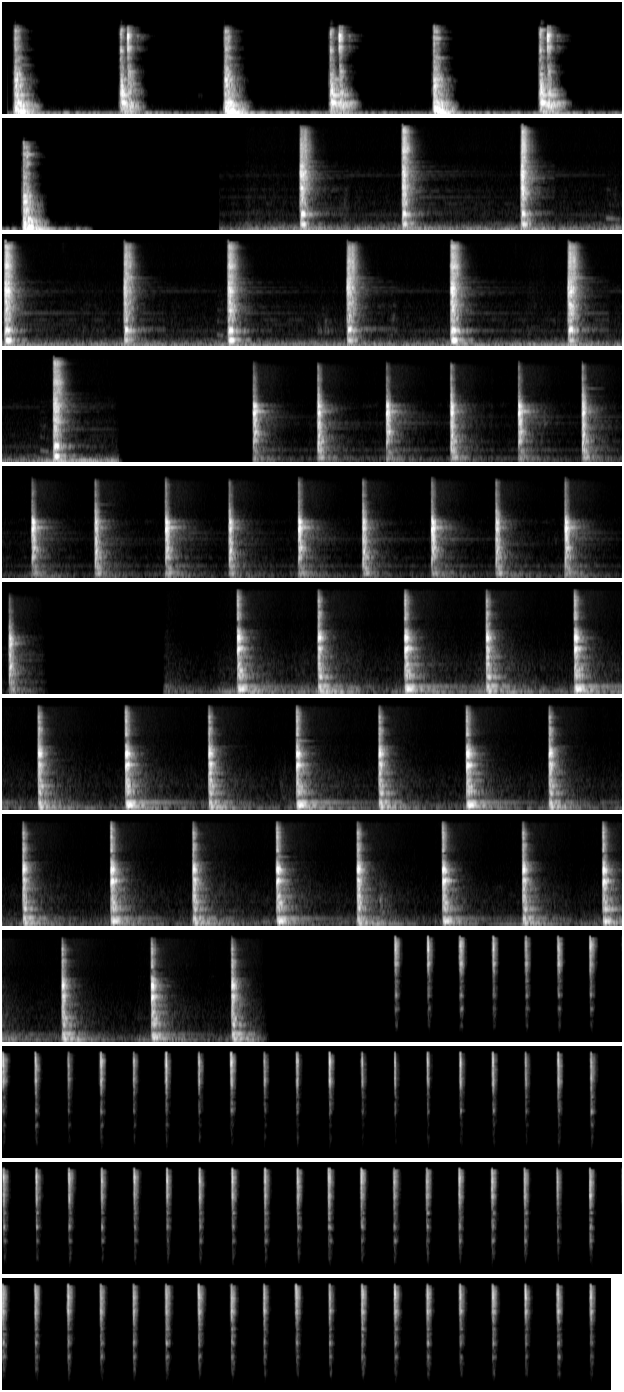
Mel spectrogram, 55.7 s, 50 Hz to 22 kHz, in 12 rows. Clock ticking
0:00.0 0:05.2, 0:06.4 0:14.8, 0:24.9 0:39.2, 0:40.1 0:55.7

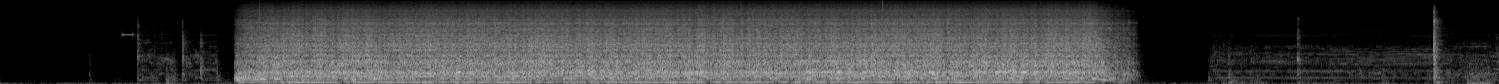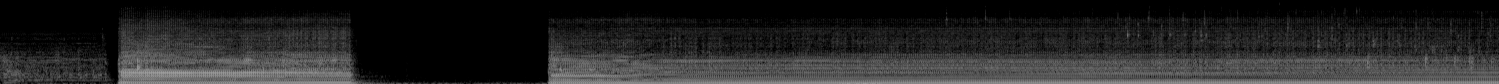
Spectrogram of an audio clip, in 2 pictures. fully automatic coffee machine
0:02.4 0:11.4, 0:16.2 0:18.6, 0:20.5 0:29.9

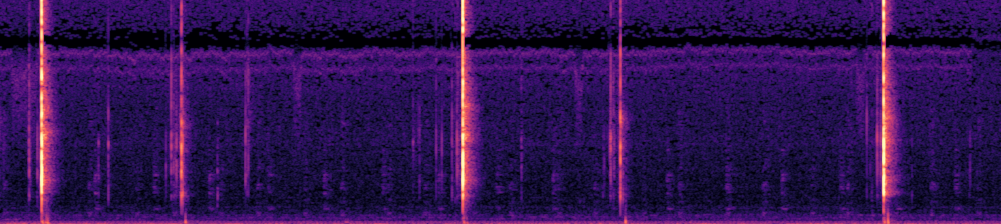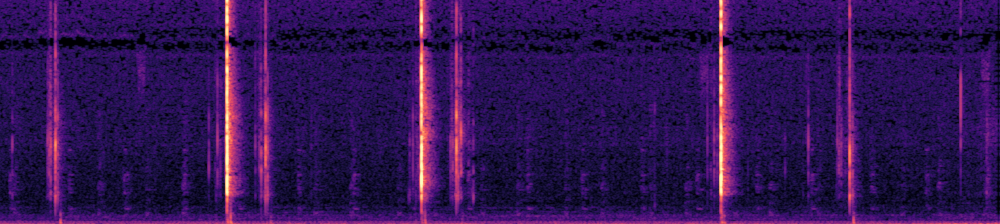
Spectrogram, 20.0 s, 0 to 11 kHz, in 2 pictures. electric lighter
0:00.0 0:00.7, 0:04.1 0:05.3, 0:08.7 0:09.2, 0:12.1 0:12.8, 0:14.1 0:14.8, 0:17.0 0:17.5

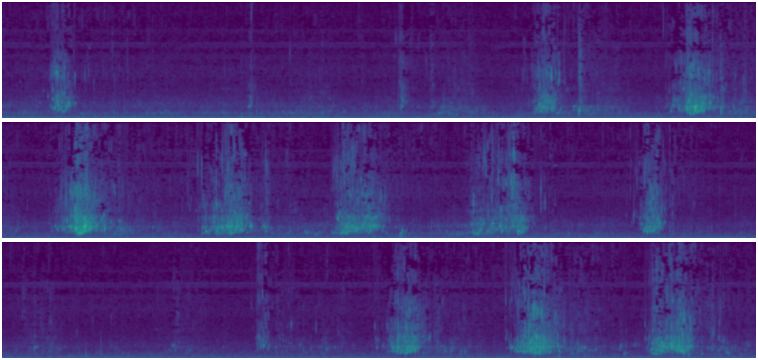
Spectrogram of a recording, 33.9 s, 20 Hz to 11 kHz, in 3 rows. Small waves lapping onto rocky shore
0:12.0 0:13.4, 0:14.2 0:17.3, 0:30.2 0:31.4

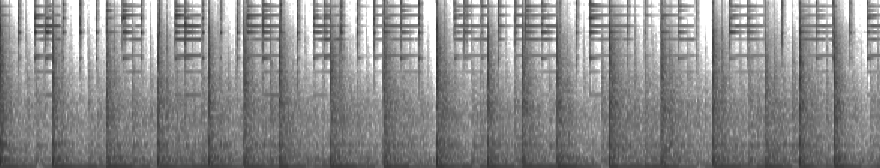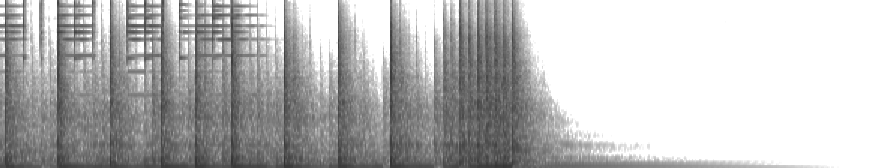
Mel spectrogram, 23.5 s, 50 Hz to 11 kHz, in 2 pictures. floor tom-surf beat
0:00.0 0:17.2

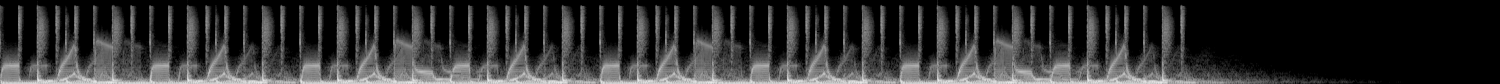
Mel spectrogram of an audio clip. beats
0:00.0 0:12.0

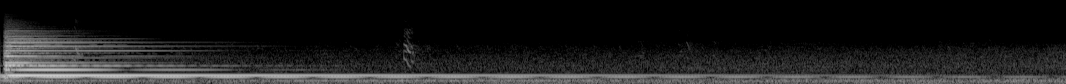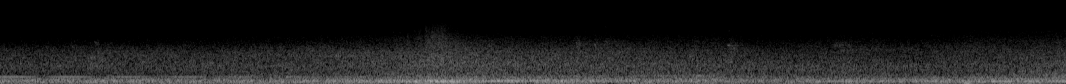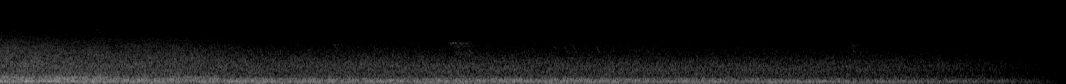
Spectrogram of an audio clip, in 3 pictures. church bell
0:00.0 0:24.0

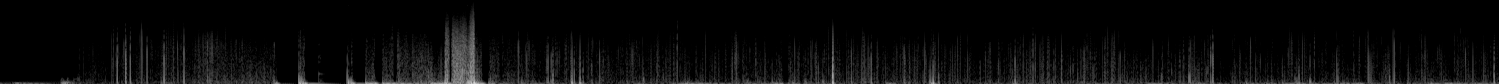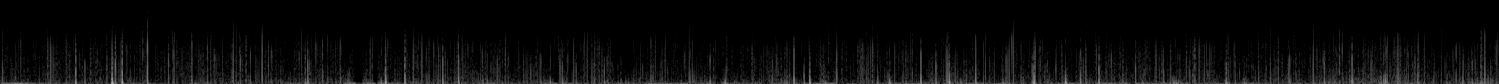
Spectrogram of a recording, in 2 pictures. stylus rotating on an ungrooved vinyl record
0:03.8 0:04.9

